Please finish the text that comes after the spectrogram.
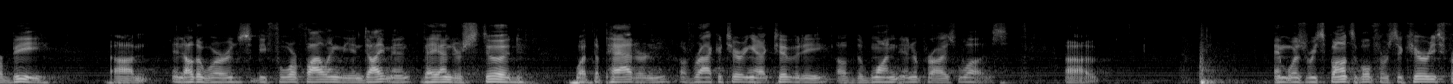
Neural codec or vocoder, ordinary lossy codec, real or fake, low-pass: none; Opus, 32 kbps; real; 7.2 kHz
